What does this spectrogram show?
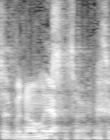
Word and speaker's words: Venomics: So, Steve, in your presentation, you talked about how Venomics is that how you would pronounce it? Venomics?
